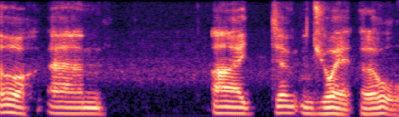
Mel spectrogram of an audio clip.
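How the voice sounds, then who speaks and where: Delivered with an English accent, the voice has a dark, mellow tone and a monotone, flat intonation. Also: man. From England. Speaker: novelist and podcast co-host. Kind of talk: casual chat.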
